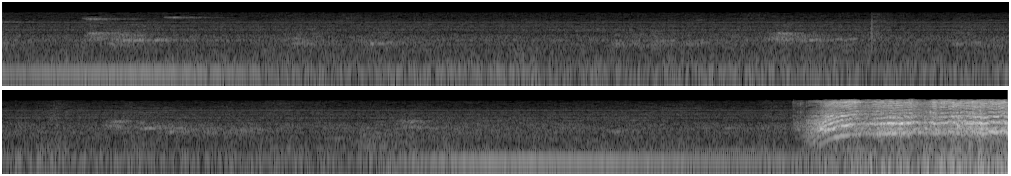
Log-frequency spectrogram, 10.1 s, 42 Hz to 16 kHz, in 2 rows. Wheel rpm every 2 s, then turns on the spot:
0, 0, 0, 0, 140.
none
